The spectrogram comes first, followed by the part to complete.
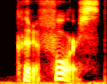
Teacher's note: The mouth completely drops the H in have. It takes too much breath to produce. And the remaining vowel is reduced the laziest sound in the English language, the schwa sound and uh So, coulda have degrades all the way down to coulda.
